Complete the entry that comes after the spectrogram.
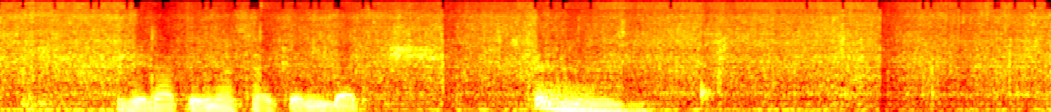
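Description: Pork adobo pieces frying in a pan, a steady loud sizzle running throughout beneath a voice speaking over the cooking.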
